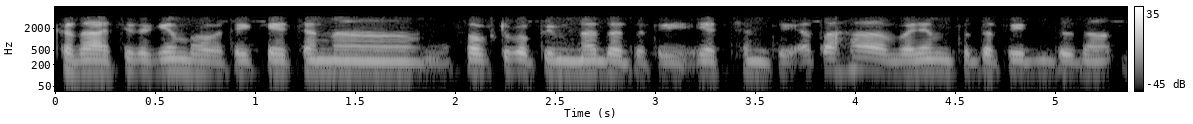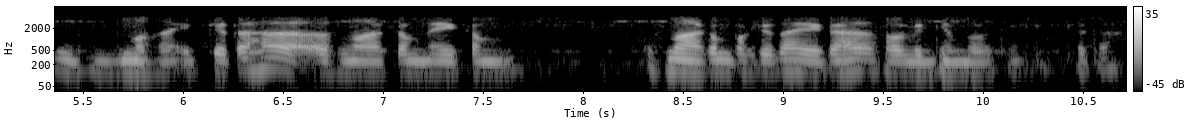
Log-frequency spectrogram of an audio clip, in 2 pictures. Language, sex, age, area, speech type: Sanskrit, male, 18-30, rural, conversation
